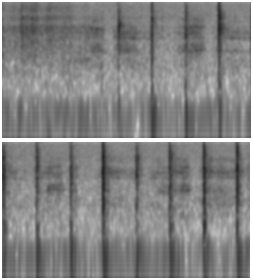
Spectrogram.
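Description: A tent stake being hammered into the ground at the tent's corner: about a dozen sharp, even strikes, two a second, starting a little under two seconds in.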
